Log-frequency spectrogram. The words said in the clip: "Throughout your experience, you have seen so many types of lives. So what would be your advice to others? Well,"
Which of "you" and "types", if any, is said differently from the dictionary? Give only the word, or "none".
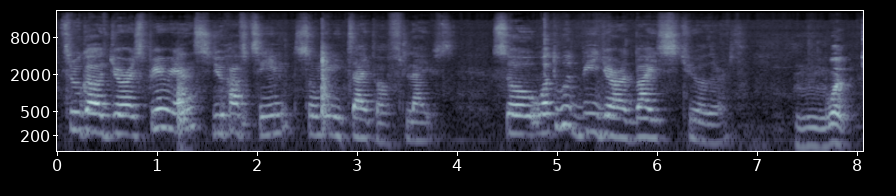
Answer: types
